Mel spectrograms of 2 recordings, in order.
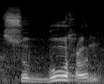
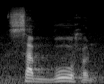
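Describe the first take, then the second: First: The first vowel is an 'u' sound. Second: The first vowel is an 'a' sound. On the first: "dengan harakat dhamma" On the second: "dengan fathah"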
